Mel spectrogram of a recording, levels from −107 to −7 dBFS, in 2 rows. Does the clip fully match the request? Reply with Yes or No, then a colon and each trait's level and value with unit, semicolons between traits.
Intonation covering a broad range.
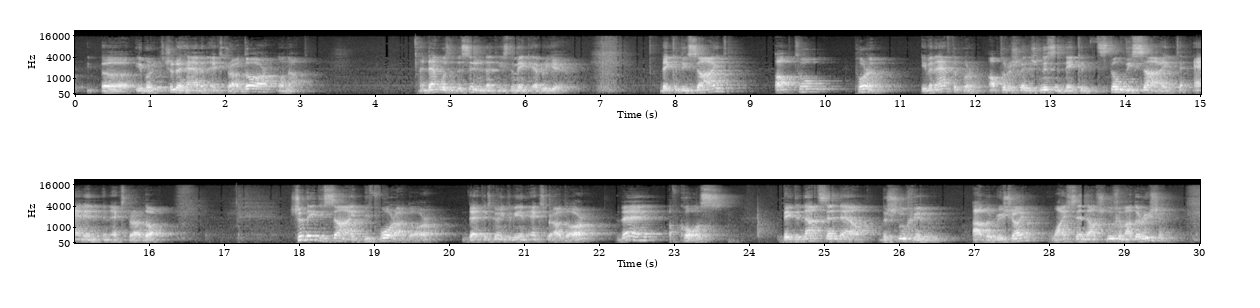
Yes: wide, 5.9 semitones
